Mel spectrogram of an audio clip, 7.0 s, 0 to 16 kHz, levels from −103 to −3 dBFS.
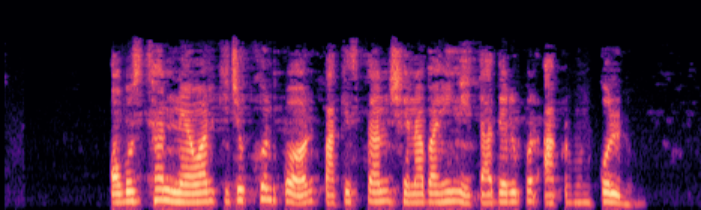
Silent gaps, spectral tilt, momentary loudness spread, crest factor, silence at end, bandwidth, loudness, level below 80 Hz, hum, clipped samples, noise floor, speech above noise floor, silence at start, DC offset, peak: none; -6.5 dB/octave; 7 LU; 16 dB; 0.7 s; 7.8 kHz; -17 LUFS; -58 dBFS; none; under 0.1%; -86 dBFS; 69 dB; 1.1 s; under 0.1%; -2 dBFS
